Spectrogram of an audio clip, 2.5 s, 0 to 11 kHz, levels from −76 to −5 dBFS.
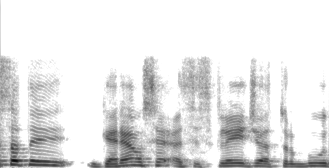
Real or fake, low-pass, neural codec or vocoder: fake; 7.2 kHz; codec, 16 kHz, 2 kbps, X-Codec, HuBERT features, trained on balanced general audio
